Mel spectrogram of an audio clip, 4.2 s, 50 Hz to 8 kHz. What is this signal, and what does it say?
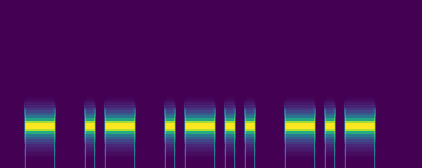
Morse code, heard as a keyed tone, about 12 wpm, 800 Hz. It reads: TALK
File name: Morse / psg-12wpm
